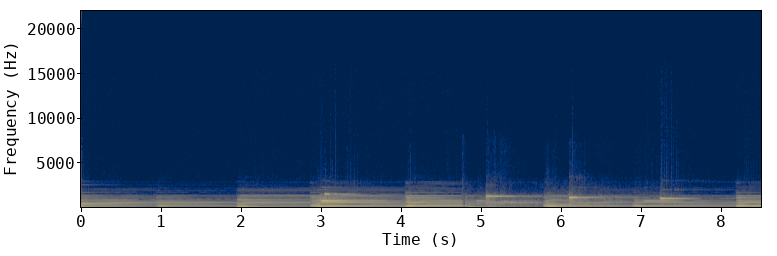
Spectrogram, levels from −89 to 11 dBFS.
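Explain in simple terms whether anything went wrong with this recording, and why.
A low buzz, about 47 times a second, runs through the whole recording. This is a block size mismatch (truncated): one stage chops off the end of each audio block, which fits 1024-sample blocks.

From 4.79 s to 8.25 s the sound turns rough and muffled, worst for about 1.6 seconds. This is a call bitrate drop: the connection weakened, so fewer bits carried the audio.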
